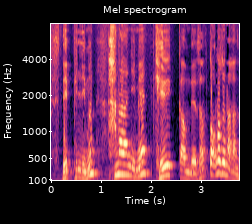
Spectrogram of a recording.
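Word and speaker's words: נפילים: 합니다 임자가 붙으면요 그러니까 계속 네피림이란 단어는 원래는 발음이 내 필름이에요 내 필름은 하나님의 계획 가운데서 떨어져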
